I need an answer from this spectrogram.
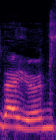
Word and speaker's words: Diane: Diane com pronúncia latina, como eu falo, né? Mas pode chamar de Daiane também, que não tem Ah, eu, problema.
